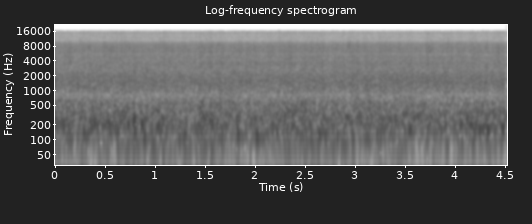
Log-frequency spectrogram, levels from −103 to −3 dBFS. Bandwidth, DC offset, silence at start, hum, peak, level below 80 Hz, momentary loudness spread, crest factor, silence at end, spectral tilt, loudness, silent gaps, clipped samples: 16.5 kHz; under 0.1%; 0 s; none; -16 dBFS; -56 dBFS; 1 LU; 16 dB; 0 s; -2.5 dB/octave; -30 LUFS; none; under 0.1%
